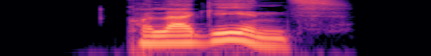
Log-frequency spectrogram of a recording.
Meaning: genitive singular of Kollagen
- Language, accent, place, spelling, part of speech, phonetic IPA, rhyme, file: German, Germany, Berlin, Kollagens, noun, [kɔlaˈɡeːns], -eːns, De-Kollagens.ogg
